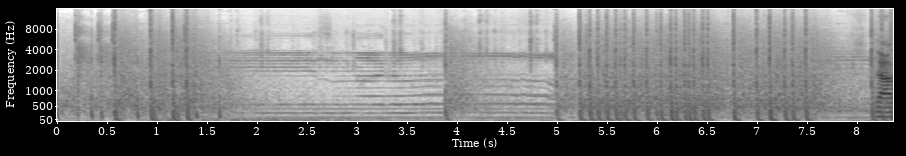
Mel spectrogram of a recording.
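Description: Machine gun fire in the military shooter Arma 3: rapid bursts of sharp shots crackle at the start and again in a long sustained burst near the end, with a tonal lull and a single shot between.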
